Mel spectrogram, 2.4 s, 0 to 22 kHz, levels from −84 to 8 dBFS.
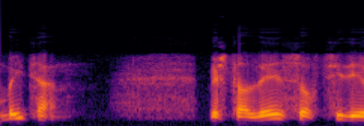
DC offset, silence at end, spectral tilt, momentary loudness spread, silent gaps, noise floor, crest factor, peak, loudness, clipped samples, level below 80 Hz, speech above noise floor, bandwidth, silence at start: under 0.1%; 0 s; -5 dB/octave; 19 LU; none; -41 dBFS; 16 dB; -2 dBFS; -18 LUFS; under 0.1%; -78 dBFS; 24 dB; 5.6 kHz; 0 s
